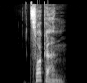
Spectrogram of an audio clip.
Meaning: dative plural of Zocker
- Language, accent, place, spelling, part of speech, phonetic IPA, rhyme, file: German, Germany, Berlin, Zockern, noun, [ˈt͡sɔkɐn], -ɔkɐn, De-Zockern.ogg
